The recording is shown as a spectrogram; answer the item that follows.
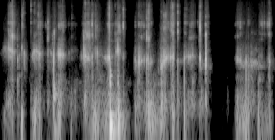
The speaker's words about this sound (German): Während der Aufnahme schmatzen. Moment mal. So. Vielleicht hört sich das ja auch cool an.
